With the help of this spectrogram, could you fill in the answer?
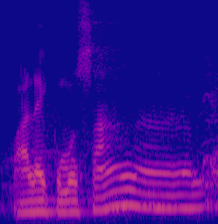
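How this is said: It is said in a sweet, drawn-out voice.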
